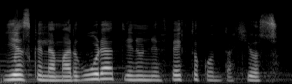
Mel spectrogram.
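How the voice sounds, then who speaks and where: A woman's voice: medium pitch, steady tone, moderate pace, dark tone, soft background music. A woman pastor giving a conversational sermon, often restarting her sentences, adding tag questions and acting out quoted voices.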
